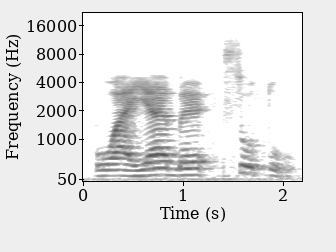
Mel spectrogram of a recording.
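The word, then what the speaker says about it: وَيَبْسُطُ: Nah, pada Quran surat Al-Baqarah 245 ini dibaca ke sin, gitu ya. Jadi bacanya sin wa yabsutu, begitu ya.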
